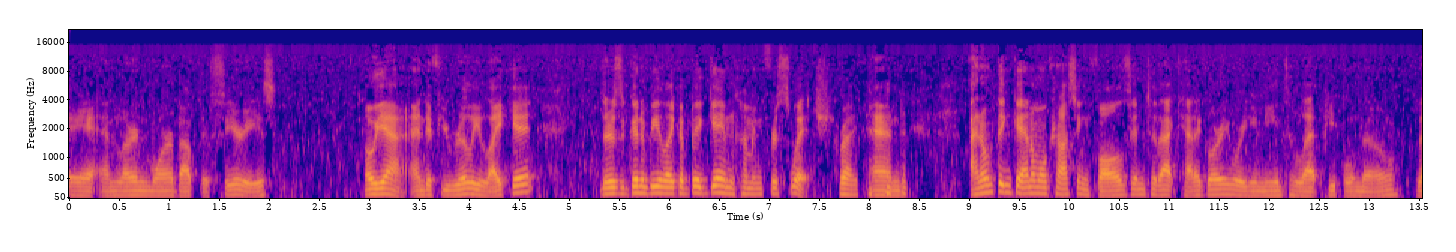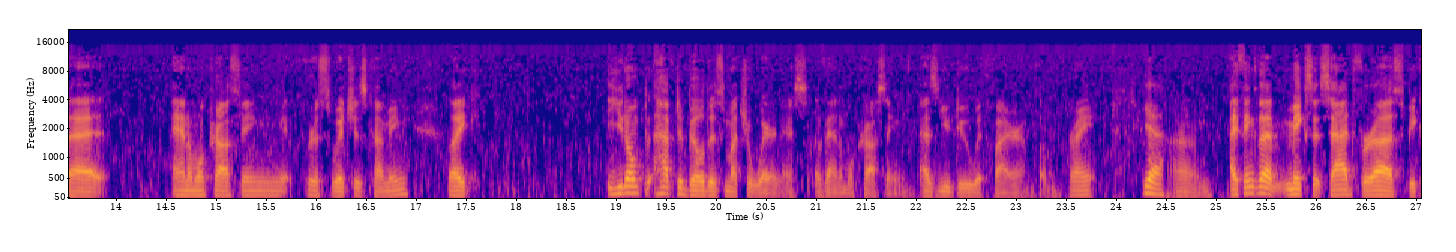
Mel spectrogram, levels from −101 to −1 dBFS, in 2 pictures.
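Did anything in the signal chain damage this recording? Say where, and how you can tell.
Yes: overdone noise removal in processing throughout. Bands near the noise estimate are cut, taking quiet parts of the voice with them and leaving twinkling near-silent gaps and spectrogram holes.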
